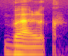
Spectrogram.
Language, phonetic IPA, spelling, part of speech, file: Polish, [bɛlk], Belg, noun, Pl-Belg.ogg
